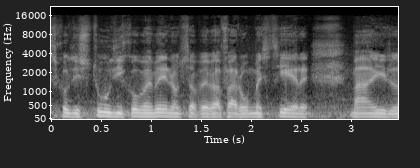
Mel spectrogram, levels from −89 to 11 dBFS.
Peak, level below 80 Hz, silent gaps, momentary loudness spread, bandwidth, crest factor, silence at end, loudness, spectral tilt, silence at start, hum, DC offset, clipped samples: 0 dBFS; -42 dBFS; none; 6 LU; 15 kHz; 12 dB; 0 s; -14 LUFS; -6.5 dB/octave; 0 s; none; under 0.1%; under 0.1%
